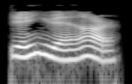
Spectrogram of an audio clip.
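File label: "人缘儿", Mandarin Chinese; chinese flashcards; hsk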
